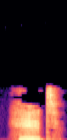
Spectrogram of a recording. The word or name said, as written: hit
